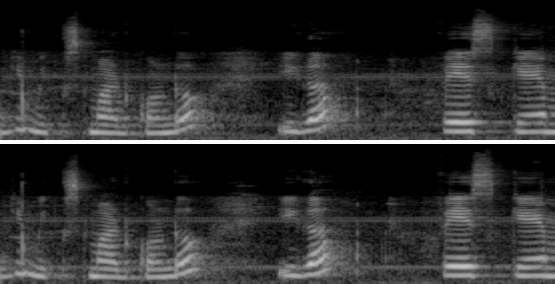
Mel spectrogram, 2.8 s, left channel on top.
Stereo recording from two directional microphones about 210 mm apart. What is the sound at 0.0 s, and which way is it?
A woman's voice, 20° right (ahead or behind).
